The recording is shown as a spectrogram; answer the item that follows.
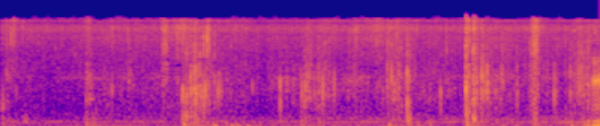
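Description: Footsteps of a hiker walking along a wet dirt-and-gravel trail, a series of soft irregular crunching steps.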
